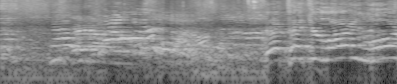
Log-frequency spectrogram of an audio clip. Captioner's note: crowd yelling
